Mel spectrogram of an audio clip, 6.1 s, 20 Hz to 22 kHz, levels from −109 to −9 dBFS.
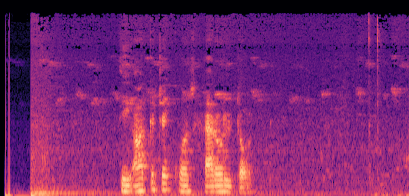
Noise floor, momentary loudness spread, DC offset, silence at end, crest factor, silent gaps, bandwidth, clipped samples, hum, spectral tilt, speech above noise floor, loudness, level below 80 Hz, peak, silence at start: -48 dBFS; 26 LU; under 0.1%; 0 s; 22 dB; none; 16.5 kHz; under 0.1%; none; -6.5 dB/octave; 27 dB; -22 LUFS; -42 dBFS; -2 dBFS; 0.05 s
